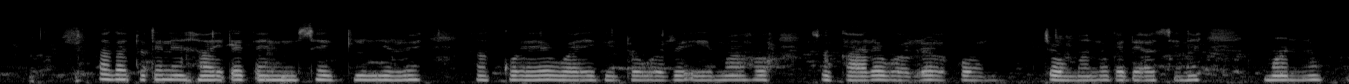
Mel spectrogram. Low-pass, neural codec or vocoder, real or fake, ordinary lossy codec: 7.2 kHz; vocoder, 22.05 kHz, 80 mel bands, WaveNeXt; fake; MP3, 64 kbps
